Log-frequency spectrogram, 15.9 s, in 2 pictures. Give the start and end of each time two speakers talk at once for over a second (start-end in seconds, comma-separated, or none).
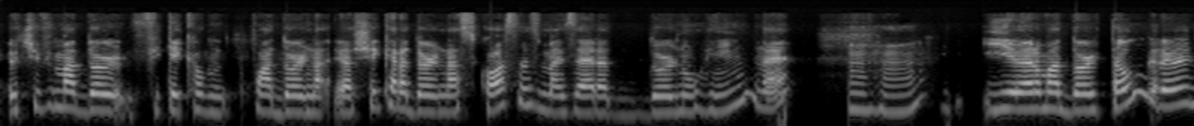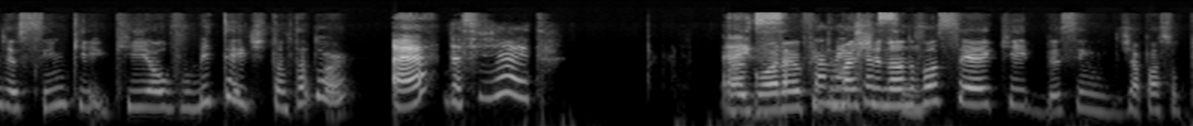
12.8-14.1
